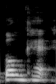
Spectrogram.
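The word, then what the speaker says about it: banquette: Is it bonquette? Bonquette? – Yes. – Okay, bonquette heavy.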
